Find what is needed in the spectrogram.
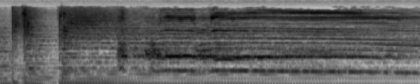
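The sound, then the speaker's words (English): A rooster crows in one long, loud, drawn-out call that carries across several seconds, with no voices. “Ever since that rooster came into our yard.”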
